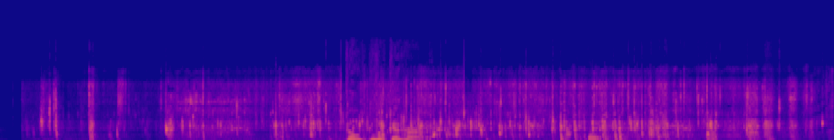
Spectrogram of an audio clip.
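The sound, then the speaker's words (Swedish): Dense wet smacking and squelching of a woman eating live octopus runs continuously with sticky clicks, while a voice briefly speaks partway through. “Helt plötsligt ser jag en kvinna som äter levande bläckfiskar”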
